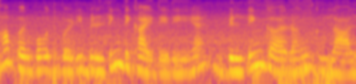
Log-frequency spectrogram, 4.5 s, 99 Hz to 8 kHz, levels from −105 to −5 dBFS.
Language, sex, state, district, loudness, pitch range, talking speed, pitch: Hindi, female, Punjab, Pathankot, -19 LUFS, 185-230 Hz, 175 wpm, 205 Hz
